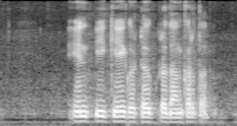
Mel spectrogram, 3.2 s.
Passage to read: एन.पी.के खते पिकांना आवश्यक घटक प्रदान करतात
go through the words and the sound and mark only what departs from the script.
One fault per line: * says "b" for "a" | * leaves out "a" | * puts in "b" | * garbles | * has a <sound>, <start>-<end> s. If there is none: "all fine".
* leaves out "खते पिकांना आवश्यक"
